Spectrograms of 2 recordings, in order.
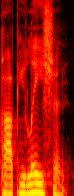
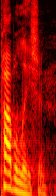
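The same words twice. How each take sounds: First: The word is said slowly. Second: The word is said quickly. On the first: "you got to slow it down" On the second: "You say it fast"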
